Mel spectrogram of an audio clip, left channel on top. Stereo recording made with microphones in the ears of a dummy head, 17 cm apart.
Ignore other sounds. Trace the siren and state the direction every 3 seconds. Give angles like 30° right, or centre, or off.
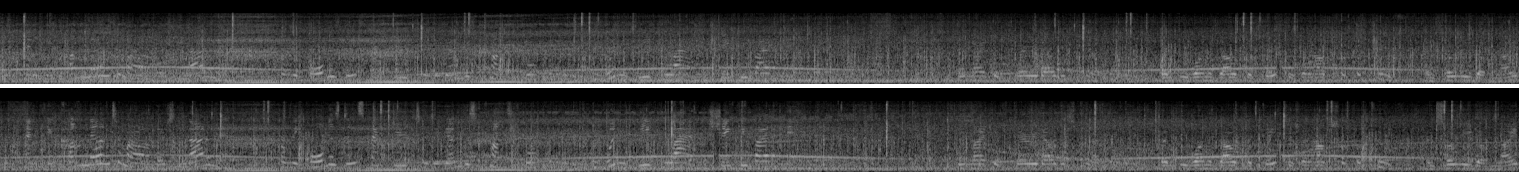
30° left, 10° left, 30° right, 60° right, 70° right.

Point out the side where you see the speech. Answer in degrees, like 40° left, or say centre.
70° right.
